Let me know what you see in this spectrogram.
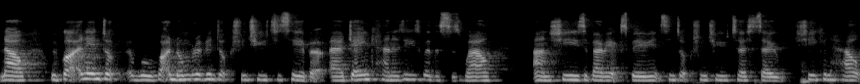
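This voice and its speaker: At a fairly quick pace, a woman talks in an ordinary speaking voice, pitched in the medium range with fairly even intonation. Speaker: teacher trainer. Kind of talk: online training session.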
